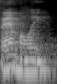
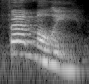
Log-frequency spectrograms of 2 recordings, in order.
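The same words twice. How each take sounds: First: The word is said quickly with syllables reduced. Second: The word is said with every syllable clearly pronounced.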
